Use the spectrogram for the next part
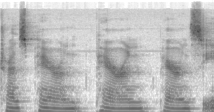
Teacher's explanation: You see how quickly that unstressed syllable goes by, and not a lot of vowel sound there.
